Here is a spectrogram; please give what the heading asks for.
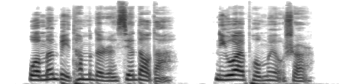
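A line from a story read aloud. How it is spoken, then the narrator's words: Calm, flat. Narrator (Chinese): 严立浩淡淡的说道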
